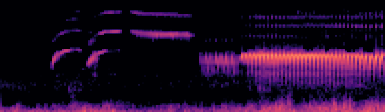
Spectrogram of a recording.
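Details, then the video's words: Canary training song opening with two rising whistled slurs and a high thin note, then a buzzy low tour leading into a rapid pulsing roll. "Your canary will NEVER STOP SINGING With this training song"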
